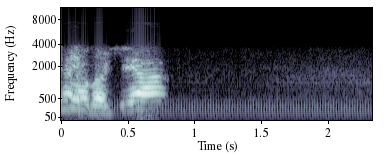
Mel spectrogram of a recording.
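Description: A man's voice over a telephone line for under a second, then a faint steady hum with light hiss on the line.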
